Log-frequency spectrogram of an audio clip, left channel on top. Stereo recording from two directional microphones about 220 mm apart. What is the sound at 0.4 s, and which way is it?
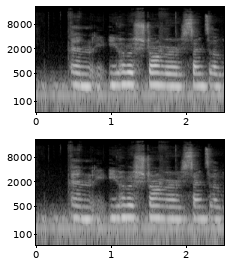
A woman's voice, 25° left (ahead or behind).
